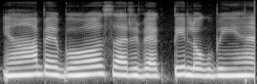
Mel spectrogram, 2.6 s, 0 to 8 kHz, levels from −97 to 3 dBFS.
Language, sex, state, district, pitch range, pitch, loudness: Hindi, female, Jharkhand, Palamu, 210-230 Hz, 215 Hz, -10 LUFS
